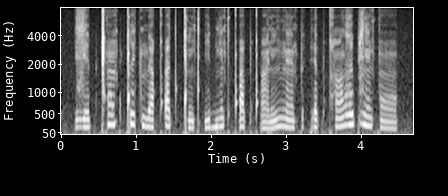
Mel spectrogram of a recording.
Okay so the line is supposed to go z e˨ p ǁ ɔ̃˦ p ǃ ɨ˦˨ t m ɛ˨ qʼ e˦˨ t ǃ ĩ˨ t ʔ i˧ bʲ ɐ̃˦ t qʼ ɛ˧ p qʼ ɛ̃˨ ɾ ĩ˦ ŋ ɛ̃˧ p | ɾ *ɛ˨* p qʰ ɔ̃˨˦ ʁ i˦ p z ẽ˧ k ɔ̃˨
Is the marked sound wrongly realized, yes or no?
no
